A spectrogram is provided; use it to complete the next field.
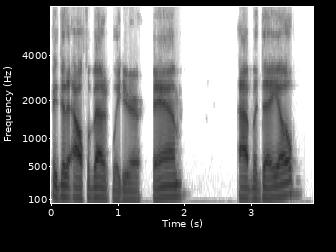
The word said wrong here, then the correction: Adebayo: Adebayo. You guys thought I didn't know how to pronounce that.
